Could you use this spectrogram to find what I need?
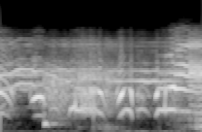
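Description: A baby cries loudly close by.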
